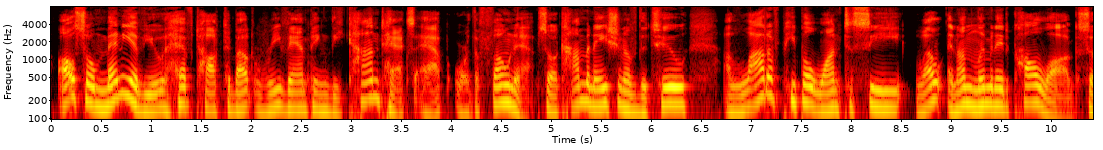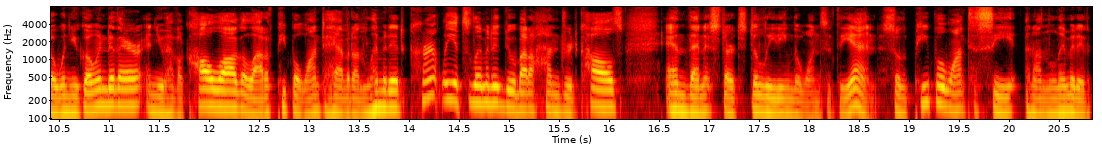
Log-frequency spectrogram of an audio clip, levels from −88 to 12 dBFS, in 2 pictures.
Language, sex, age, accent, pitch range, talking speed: English, male, 40-59, American, 115-155 Hz, 230 wpm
